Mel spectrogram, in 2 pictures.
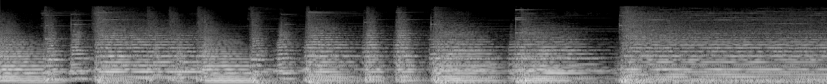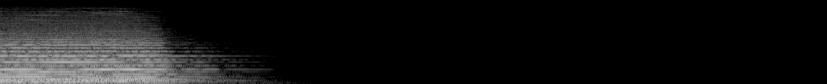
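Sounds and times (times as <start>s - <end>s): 
fanfare in B flat: 0.0s - 10.9s.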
